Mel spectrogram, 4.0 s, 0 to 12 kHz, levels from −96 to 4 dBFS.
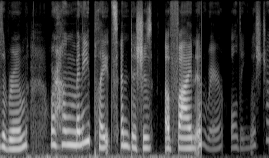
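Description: Speech runs until 3.02 s. From there to the end, the centred voice collapses by about 24 dB, leaving a faint residue. The likely cause is one channel inverted, so the matching left and right signals cancel when summed to mono.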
